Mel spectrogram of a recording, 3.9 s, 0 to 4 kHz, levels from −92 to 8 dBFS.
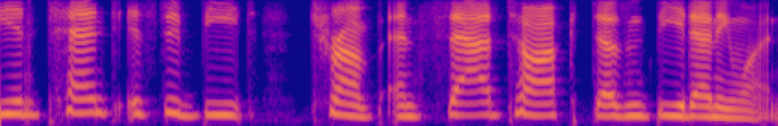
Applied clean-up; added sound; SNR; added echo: none; none; none; none.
